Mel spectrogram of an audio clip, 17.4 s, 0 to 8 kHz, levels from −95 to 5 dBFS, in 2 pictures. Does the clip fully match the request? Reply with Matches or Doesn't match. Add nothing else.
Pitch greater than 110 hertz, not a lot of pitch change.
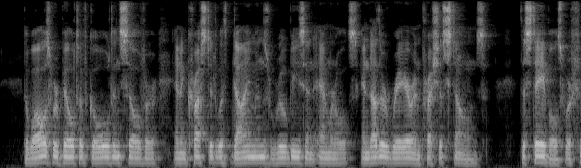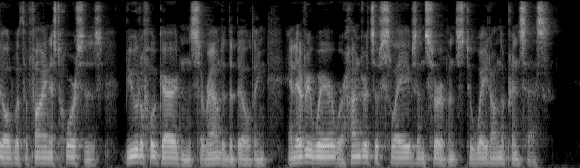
Doesn't match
